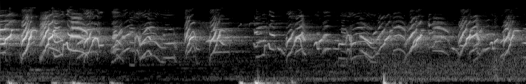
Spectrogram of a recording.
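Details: Tamed plum-headed parakeet talking in a fast, squeaky, chattering stream of high twisting syllables that barely pause, with occasional low thumps and knocks in the background.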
